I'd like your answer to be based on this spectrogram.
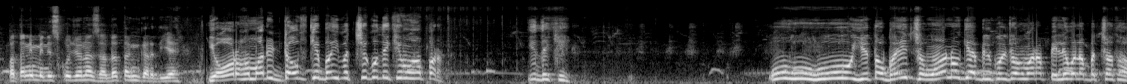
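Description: A man's voice: extremely high pitch, fairly quick. A man vlogging about his pet birds and rabbits in a chatty, affectionate way. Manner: chatty, affectionate, peppered with "yaar" and "bhai"; coaxing pets softly. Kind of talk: casual vlog narration.

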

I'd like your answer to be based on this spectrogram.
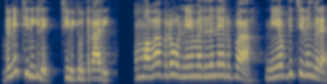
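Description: A woman voicing a harried, scolding village mother in a cartoon, with a Tirunelveli Tamil accent. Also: bright, forceful tone. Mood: berating. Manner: scolding, shrill and rapid. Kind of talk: cartoon voice acting.

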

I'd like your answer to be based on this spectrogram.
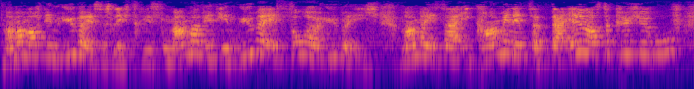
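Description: A woman's voice: high voice, animated, a little fast, a little hiss or hum. A woman performing a spoken-word poem at a poetry slam in a rhythmic, repetitive way, in a small pub. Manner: rhythmic, repetitive, dialect-tinged recital. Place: small pub stage before an audience. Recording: dull, roomy live recording from far off.

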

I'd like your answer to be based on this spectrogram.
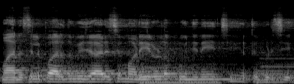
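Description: A male storyteller reads a romance at a calm, steady pace with a middle-pitched voice. The room adds a long, echoing reverb, and soft music plays underneath. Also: fast. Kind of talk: scripted story narration.

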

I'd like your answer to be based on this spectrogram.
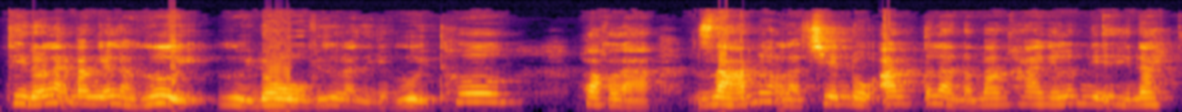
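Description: A woman gives a recorded Korean vocabulary lesson in a mid-pitched voice. She speaks slowly and patiently, saying each word several times. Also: a little mellow. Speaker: Korean language teacher.

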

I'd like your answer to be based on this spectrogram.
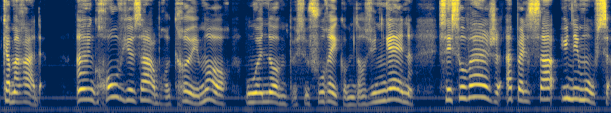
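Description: A woman reading aloud and voicing a gruff male army sergeant, blustering and exclaiming. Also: mid-range voice, slow pace, darkish tone, close to an everyday voice. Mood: rallying.

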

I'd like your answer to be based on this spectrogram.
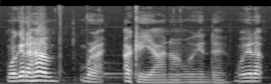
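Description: A man's voice: a little high, lively intonation, very fast, slight background noise. A man with hiccups talking through an animation tutorial in a casual, stop-start way, thinking aloud and correcting himself as he works. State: has hiccups. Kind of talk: casual screen-recorded tutorial.

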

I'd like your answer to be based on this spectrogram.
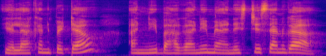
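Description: A woman's voice: medium pitch, steady tone, moderate pace, darkish tone, close to an everyday voice. A woman voicing a brash, scheming young man who taunts and boasts, in a storybook reading. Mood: mocking.

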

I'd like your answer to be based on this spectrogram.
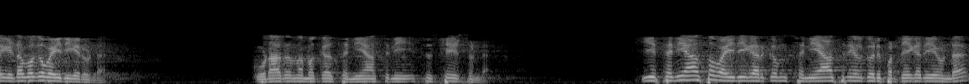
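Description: An older man from Kerala, preaching earnestly to a large convention crowd on a stage mic. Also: a little high. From Kerala, India. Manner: earnest, addresses the crowd directly, hands raised. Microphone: mic on a stand close to the mouth. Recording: tinny narrow sound, long hall reverb.

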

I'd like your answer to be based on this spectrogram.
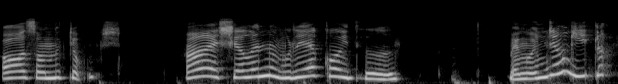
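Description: Very high-pitched yelling young gamer. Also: lively intonation, takes it slowly. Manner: shouts and wails often; talks to viewers directly. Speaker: gaming video host. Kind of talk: excited gameplay commentary. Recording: dull lo-fi recording.

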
